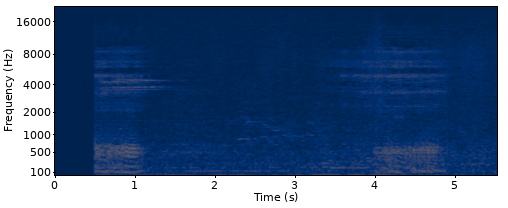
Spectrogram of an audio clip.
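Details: Two people snoring after less than 40 minutes of sleep, arriving home near 5 a.m. after a festival: two rough, noisy snoring breaths a few seconds apart over low room hum.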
